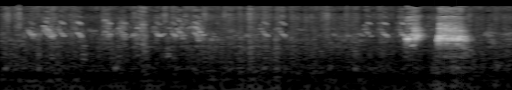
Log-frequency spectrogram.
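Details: Caged Cochin chickens and roosters on a farm: soft, scattered clucking from several birds, then two loud, harsh squawks near the end.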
